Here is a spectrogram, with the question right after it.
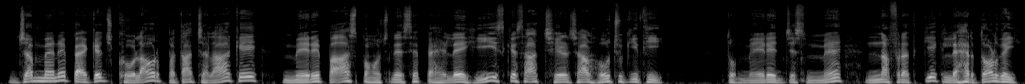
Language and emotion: Urdu, disgusted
